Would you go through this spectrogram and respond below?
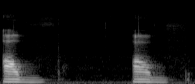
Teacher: So that's tafkhim. It's heavy, lifting the back of the tongue up, a bit more full mouth.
